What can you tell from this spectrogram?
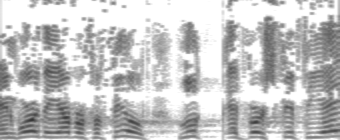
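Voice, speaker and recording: A man's raised, projected voice, extremely high and bright, sharp in tone, at a fairly quick pace with a dry, close sound with no echo. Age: 50s. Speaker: pastor. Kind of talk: sermon. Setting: church. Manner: fast.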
